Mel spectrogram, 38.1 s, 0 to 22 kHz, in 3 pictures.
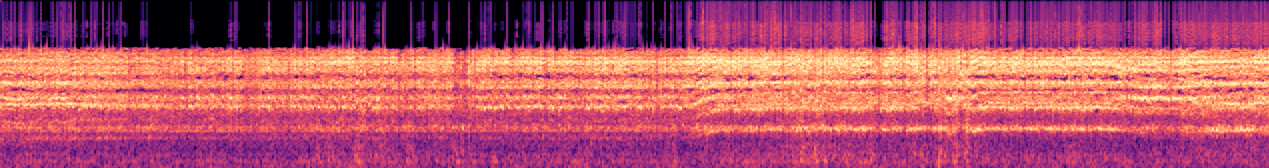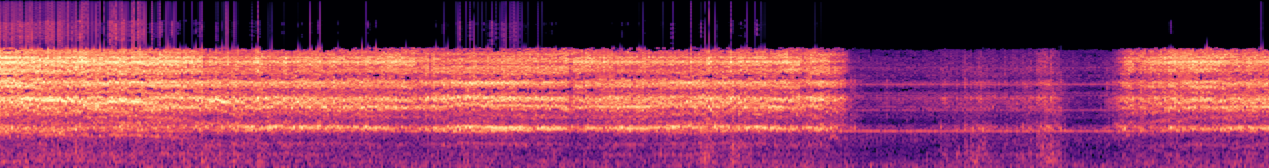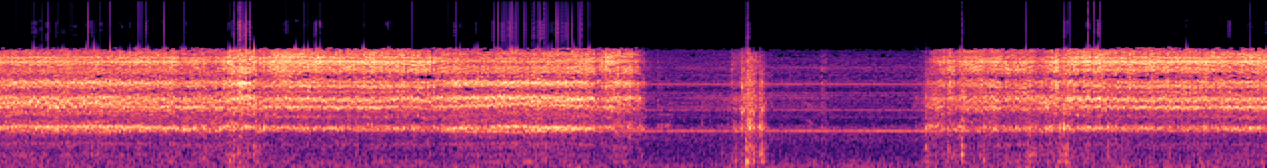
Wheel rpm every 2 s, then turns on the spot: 160, 160, 160, 190, 230, 230, 190, 140, 120, 110, 70, 20, 90, 110, 120, 100, 10, 50, 110.
22-24 32-34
